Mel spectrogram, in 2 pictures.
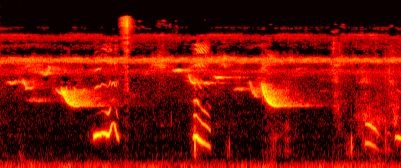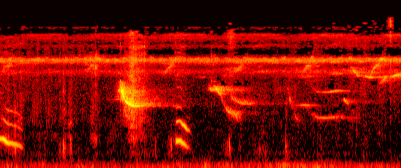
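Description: High whistled calls that fall in pitch. Three louder sweeps come about a second, three and a half and six and a half seconds in, with shorter, lower falling notes between them. A steady high insect drone runs underneath.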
